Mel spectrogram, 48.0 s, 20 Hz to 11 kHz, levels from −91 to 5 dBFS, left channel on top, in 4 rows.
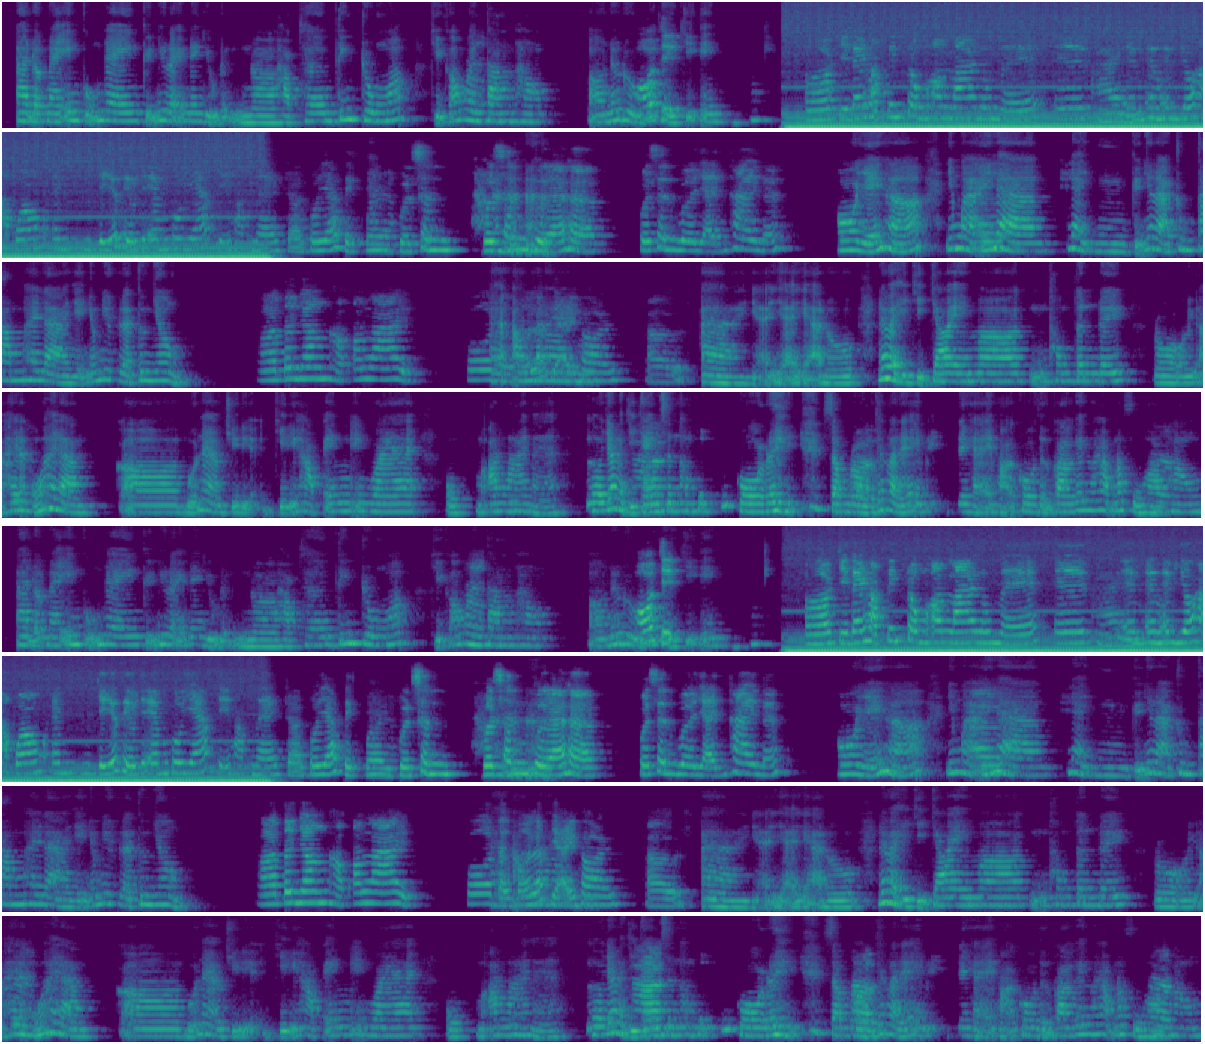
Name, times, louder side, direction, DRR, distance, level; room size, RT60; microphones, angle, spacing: voice 1, 0.1-5.4 5.9-7.7 10.9-11.7 15.6-15.9 16.7-17.5 20.4-25.9 28.9-30.0 31.0-35.3 35.5-36.9 37.2-48.0, left 2 dB, 30° left, 0.4 m, -37 dB
voice 2, 6.3-6.7 8.0-16.5 16.8-17.9 18.4-19.8 21.7-22.0 26.6-28.1 28.7-30.2 30.4-30.8 36.1-36.4 41.1-41.3 42.3-42.6 44.5-44.8 47.5-47.7, right 4 dB, 40° right, 0.3 m, -35 dB
Engine, 7.8-14.7, left 1 dB, 75° left, 0.7 m, -21 dB
3.5 x 2.9 x 2.2 m
head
